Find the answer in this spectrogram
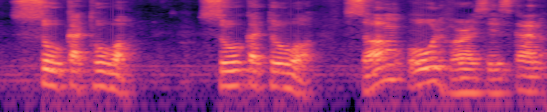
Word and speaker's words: SOHCAHTOA: I hope we can pronounce this word. And what they say is sokatoa.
